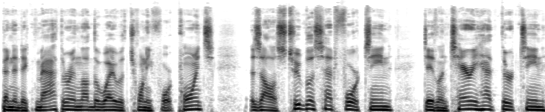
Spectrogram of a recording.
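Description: Energetic and upbeat, a man with a fairly low pitch and ordinary pitch variation talks at a fairly quick pace in a very clean recording with a silent background and a dry, close sound with no echo. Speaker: college radio sports host. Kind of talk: sports scores newsreading. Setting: radio studio. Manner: rapid-fire, brisk and steady delivery of scores and stats; energetic, upbeat broadcaster tone.

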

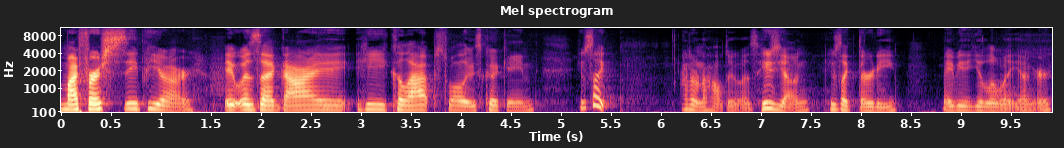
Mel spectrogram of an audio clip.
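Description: The recording is very clean, with a silent background. A woman with a plain, everyday voice speaks at a moderate pace, her pitch fairly low with ordinary variation. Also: big swings in loudness. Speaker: podcast co-host, EMT. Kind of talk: casual chat.

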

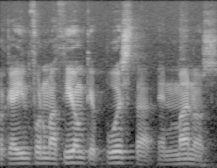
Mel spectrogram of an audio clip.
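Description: Intonation is monotone and flat, and the speech keeps a moderate pace. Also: man. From Spain, Pamplona. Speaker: university student, debater. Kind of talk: debate.

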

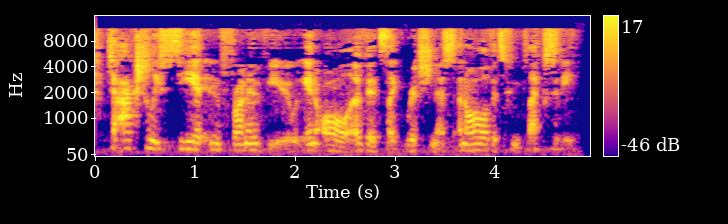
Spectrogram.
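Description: In a New York accent, a woman at a medium pitch speaks at a moderate pace with very wide pitch swings over noticeable background noise. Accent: New York American English. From New York City. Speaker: artist and journalist. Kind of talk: casual chat.

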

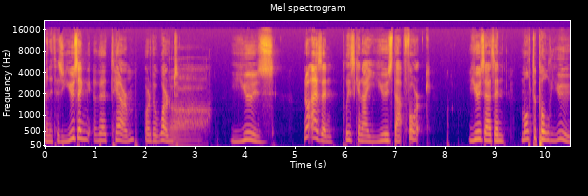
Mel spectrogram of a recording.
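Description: Speaking very slowly with an Edinburgh accent, a woman uses a medium pitch, ordinary pitch variation, and a dark, mellow tone, with big swings in loudness. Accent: Scottish, Edinburgh area. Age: 30s. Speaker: podcast co-host. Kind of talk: casual chat.

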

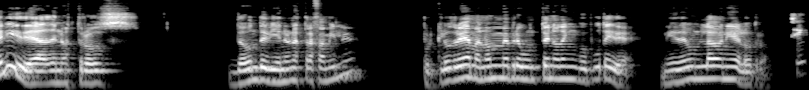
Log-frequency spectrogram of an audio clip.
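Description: A man's high-pitched voice in a Chilean accent, with ordinary pitch variation. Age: 20s. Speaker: podcast host interviewing his mother. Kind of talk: casual family interview.

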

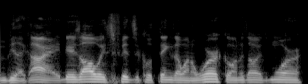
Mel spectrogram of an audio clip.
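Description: A man with an American accent speaks at a fairly low pitch in a dark, mellow tone. His intonation is fairly even, and the sound is dry and close with no echo. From US Northeast (Connecticut). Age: 20s. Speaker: author and higher education professional. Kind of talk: interview.

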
